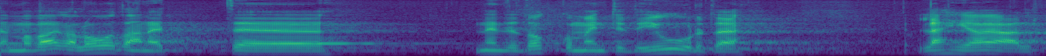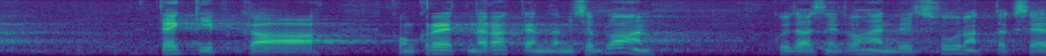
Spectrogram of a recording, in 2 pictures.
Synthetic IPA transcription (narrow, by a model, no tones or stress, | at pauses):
mɑvæɡ̥ɑlo̞ːd̪̥ɑne̞t̪ | ne̞nd̪e̞d̪̥o̞kːˑume̞nt̪ːˑid̪̥e̞juːrd̪̥e̞ | læɦiɑjɑl | t̪e̞kːˑib̥kɑko̞ŋkre̞ːt̪ne̞ɾɑkːˑe̞nd̪ɑmise̞plɑːn | kujd̪̥ɑsne̞jd̪vɑɦe̞nd̪̥e̞jd̪̥suːnɑt̪ːˑɑkse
